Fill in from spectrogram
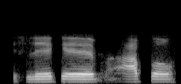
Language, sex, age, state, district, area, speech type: Urdu, female, 18-30, Bihar, Gaya, urban, conversation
